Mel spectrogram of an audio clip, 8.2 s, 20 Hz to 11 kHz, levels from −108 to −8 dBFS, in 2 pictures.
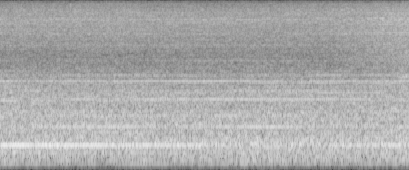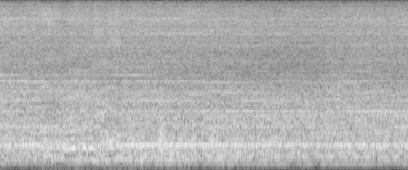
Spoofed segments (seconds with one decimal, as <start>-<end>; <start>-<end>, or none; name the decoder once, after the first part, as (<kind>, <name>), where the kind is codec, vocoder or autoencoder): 4.5-5.3 (codec, SNAC)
